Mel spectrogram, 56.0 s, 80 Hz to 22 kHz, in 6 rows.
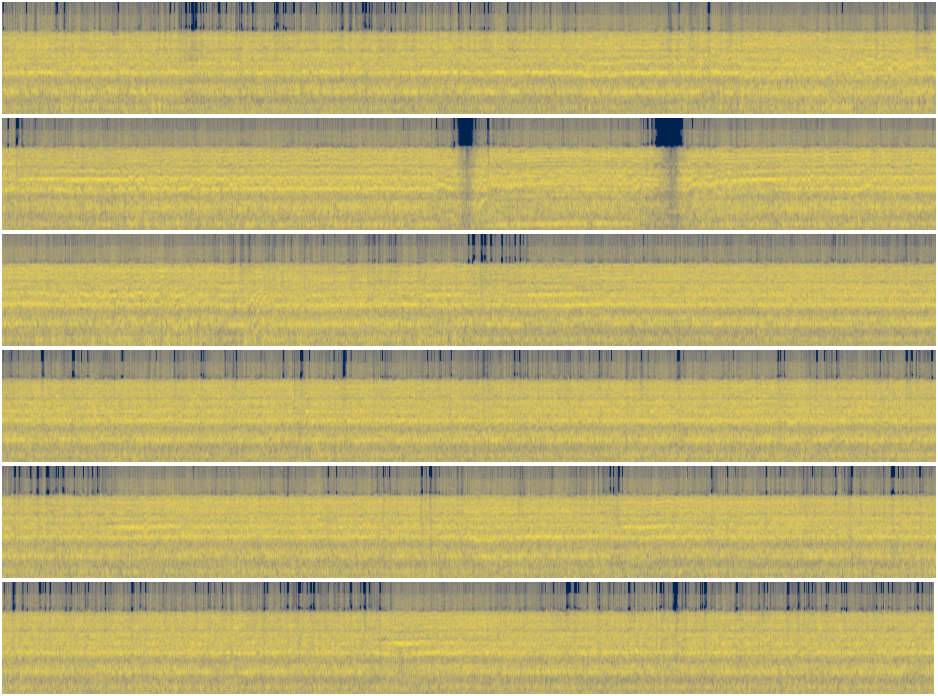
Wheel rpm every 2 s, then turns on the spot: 230, 230, 230, 220, 220, 210, 190, 150, 170, 220, 220, 230, 230, 230, 230, 230, 230, 230, 230, 230, 240, 230, 230, 230, 230, 230, 230, 230.
none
